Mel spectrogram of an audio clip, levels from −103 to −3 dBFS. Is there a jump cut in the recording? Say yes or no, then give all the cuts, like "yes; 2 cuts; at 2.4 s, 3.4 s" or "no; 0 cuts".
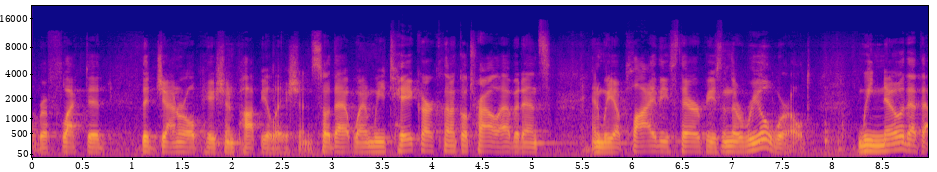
no; 0 cuts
